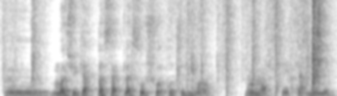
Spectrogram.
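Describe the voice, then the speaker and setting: A woman's voice: lowish voice, fairly even intonation, brisk. A woman giving a casual psychic reading to viewers, talking in a chatty way with many fillers and tag questions. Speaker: psychic reader. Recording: echoey room, faint noise.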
